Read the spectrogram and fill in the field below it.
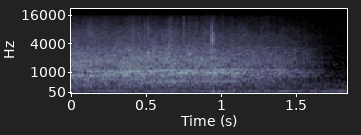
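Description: A short burst of clapping from a group, steady at first and then fading away within two seconds.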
